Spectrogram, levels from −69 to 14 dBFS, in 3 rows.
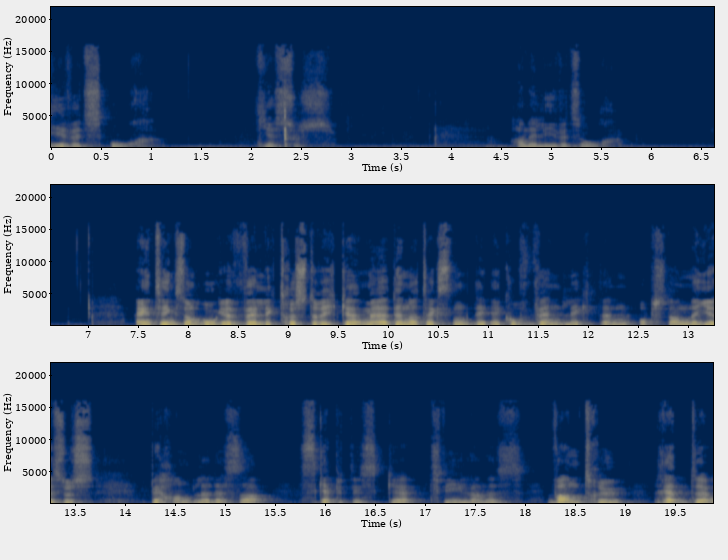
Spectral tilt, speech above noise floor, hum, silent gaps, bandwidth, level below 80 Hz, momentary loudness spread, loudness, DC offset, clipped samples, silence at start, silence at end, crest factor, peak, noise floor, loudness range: -5 dB/octave; 34 dB; none; none; 16 kHz; -54 dBFS; 20 LU; -20 LUFS; under 0.1%; under 0.1%; 0 s; 0 s; 20 dB; 0 dBFS; -54 dBFS; 16 LU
